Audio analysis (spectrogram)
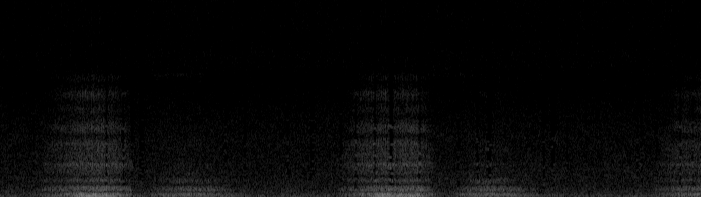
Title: Sleep Girl Snoring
